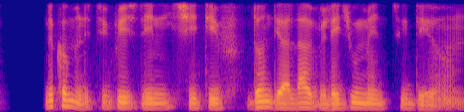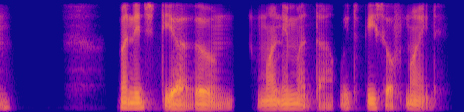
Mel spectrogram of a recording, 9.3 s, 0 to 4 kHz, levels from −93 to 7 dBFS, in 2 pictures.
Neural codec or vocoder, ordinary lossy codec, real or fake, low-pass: codec, 16 kHz, about 1 kbps, DyCAST, with the encoder's durations; none; fake; 3.6 kHz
